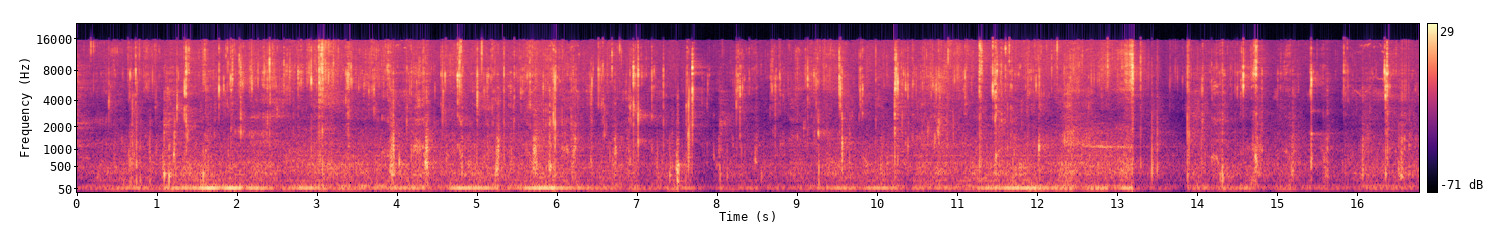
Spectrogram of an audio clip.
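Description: Crispy food crunches and crackles as a man bites into it.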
